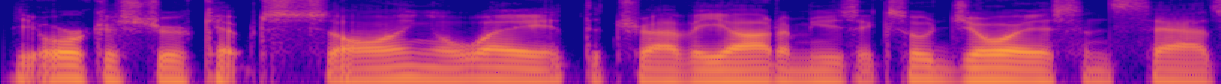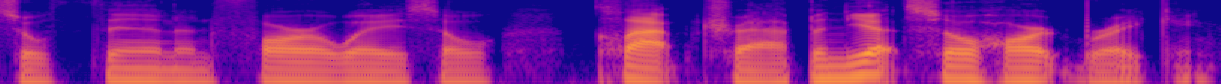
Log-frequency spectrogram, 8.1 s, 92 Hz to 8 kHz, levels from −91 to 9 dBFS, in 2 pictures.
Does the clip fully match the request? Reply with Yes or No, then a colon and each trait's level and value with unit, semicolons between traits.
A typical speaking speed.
Yes: average, 190 wpm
